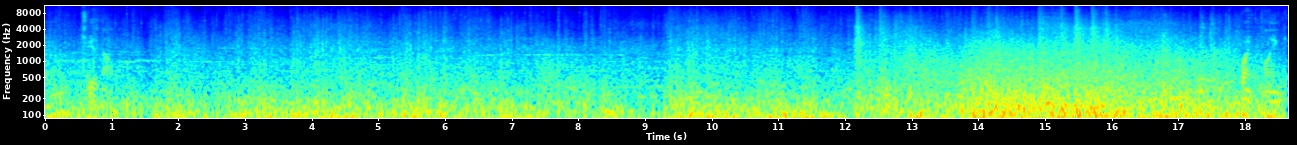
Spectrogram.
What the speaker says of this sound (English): Point blank shots straight into the bow.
